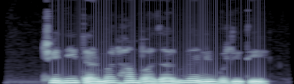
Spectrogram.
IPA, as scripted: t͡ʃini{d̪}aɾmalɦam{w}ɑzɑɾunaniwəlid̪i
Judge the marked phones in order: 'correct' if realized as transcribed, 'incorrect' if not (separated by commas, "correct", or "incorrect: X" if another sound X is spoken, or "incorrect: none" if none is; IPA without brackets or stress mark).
correct, incorrect: b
